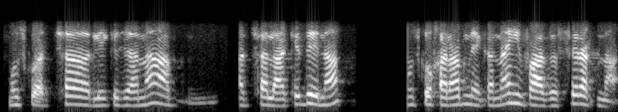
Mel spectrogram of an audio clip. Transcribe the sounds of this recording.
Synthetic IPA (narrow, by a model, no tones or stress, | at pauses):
mʊzkoɐtːʃʰaleːked͡ʒaːnap̚ | ɐtːʃʰalaːked̪eːna | mʊzkoxɐɾaːbnɐĩkɐɾnaɦɪfaːzət̪seɾɐkʰna̰ː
